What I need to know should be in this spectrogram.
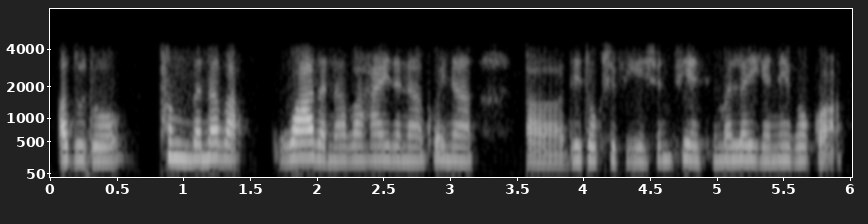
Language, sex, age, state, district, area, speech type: Manipuri, female, 30-45, Manipur, Kangpokpi, urban, conversation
